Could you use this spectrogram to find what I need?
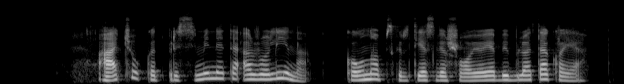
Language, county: Lithuanian, Telšiai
